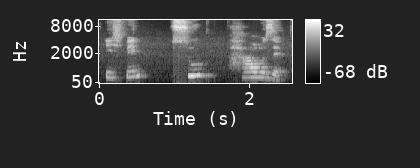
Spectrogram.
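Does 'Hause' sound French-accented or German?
German. Hause has a clear German 'ao' diphthong. The speaker calls it right. "Avec bien le ao"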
